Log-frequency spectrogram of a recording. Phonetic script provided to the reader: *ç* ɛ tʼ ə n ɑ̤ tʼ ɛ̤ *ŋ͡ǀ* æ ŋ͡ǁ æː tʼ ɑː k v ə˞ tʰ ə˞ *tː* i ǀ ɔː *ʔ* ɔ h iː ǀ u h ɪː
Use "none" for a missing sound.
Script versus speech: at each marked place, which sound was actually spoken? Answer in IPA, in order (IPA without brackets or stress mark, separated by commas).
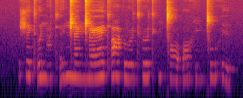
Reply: ʃ, ŋ͡ǁ, tʰ, ʔ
